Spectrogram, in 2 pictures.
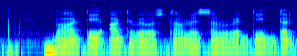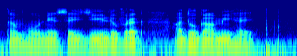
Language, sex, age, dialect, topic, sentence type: Hindi, male, 18-24, Awadhi Bundeli, banking, statement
